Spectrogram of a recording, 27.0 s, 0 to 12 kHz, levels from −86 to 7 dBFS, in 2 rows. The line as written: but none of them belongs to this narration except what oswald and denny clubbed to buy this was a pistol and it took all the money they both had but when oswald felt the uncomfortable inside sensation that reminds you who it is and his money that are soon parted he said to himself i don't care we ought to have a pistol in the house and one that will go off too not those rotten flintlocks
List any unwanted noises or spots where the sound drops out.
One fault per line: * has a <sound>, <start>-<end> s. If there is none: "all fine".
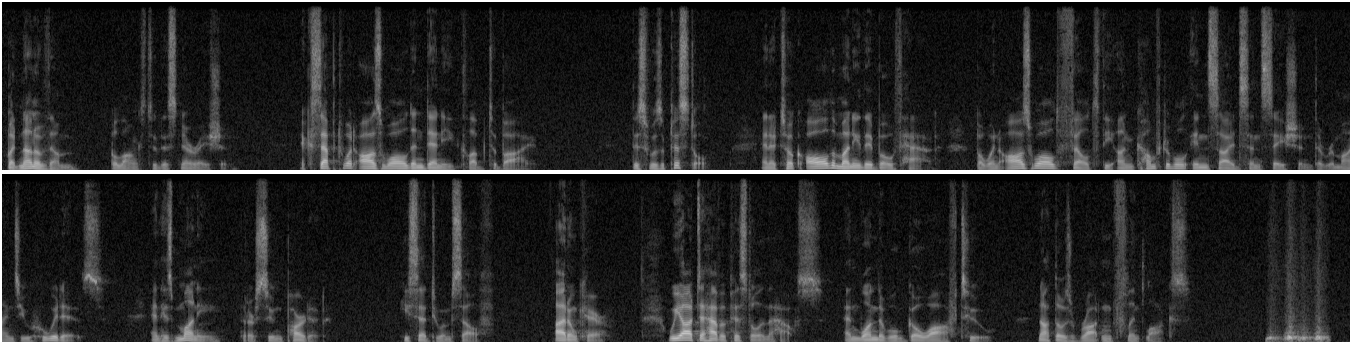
* has a whoosh, 26.1-26.8 s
